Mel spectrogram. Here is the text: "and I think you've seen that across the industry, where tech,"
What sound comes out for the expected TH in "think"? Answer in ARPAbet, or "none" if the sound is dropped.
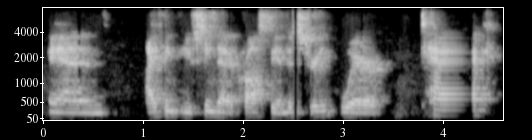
TH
